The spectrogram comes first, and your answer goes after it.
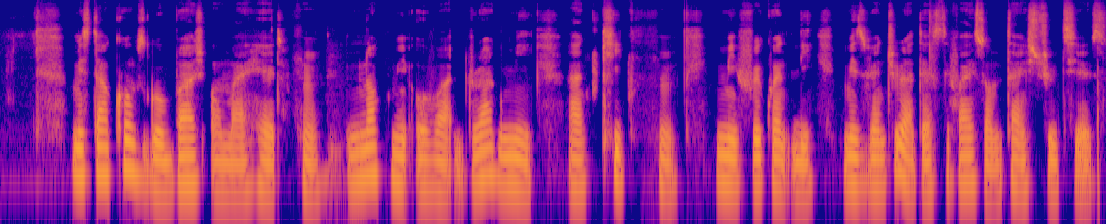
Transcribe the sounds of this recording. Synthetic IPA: mistakʰũms̬ɡobaʃɔ̃nmaɪhɛd̥h̩nɔk̚miʔova̰dɹaɡmiʔãnkʰikh̩mifɹikwɛ̃ntlimis̬vɛ̃ntʰuɹatʰɛstifaɪsɔ̃mtʰãɪ̃mstɹutʰḭs

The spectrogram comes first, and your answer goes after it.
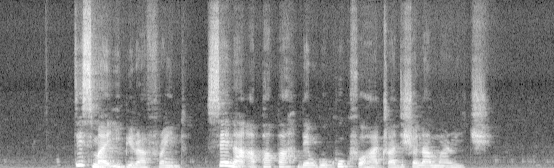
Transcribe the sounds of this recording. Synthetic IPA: dismaɪʔibiɾafɹɛ̃nd | senaʔapapadɛ̃mɡokʰukfɔɦatɹadiʃɔnalmaɹid͡ʒ

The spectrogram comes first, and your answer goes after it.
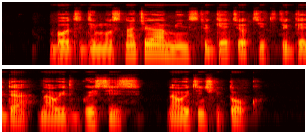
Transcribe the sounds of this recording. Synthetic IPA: bɔtdimostnat͡ʃɔɹalmĩnstuɡɛtjɔtʰittuɡɛda̰nawiθbɹesis | nawetĩnʃitɔk

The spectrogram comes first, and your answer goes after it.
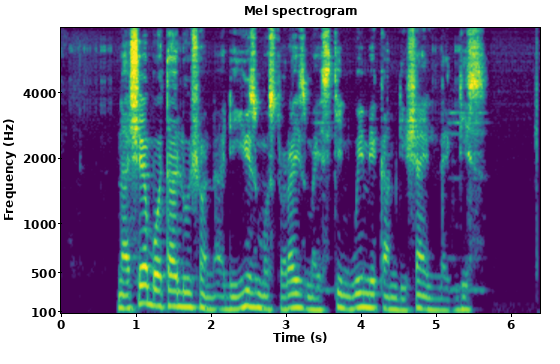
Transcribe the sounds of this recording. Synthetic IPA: naʃɛbɔtaluʃɔ̃nadejuzmɔstɔɹaɪzmajskĩnwemekãmdeʃãjnlajk̚d̪is

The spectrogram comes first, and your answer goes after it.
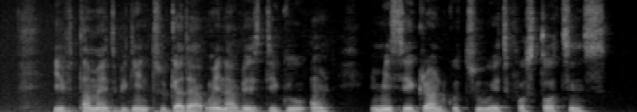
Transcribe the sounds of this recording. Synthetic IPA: iftʰamatbiɡĩntʰuɡadawʔɛ̰̃nhavɛsdeɡoʔɔ̃n | imĩnseɡɹãʊ̃ndɡotʰuwɛtfɔstɔtʰĩŋs

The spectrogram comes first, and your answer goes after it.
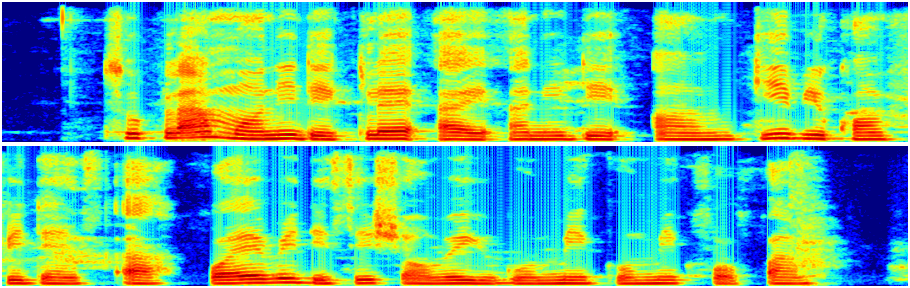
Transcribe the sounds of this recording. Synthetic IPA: tʰuplãnmɔnidiklɛʔaɪanideʔãmɡivjukʰɔ̃nfidɛ̃nsafɔɛvɹidisiʃɔ̰̃nwɛjuwimekjumekfɔ̰fãm

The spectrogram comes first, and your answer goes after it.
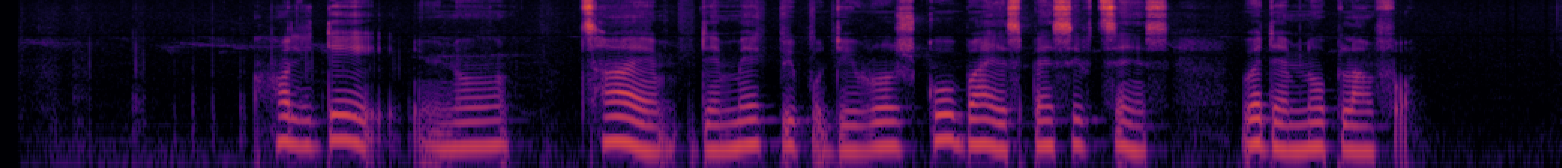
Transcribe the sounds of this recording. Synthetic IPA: hɔlidejṵno | tʰãɪ̃mdemek̚pipo̰ldeɹɔʃɡobaɪɛkspɛ̃nsivtʰĩŋs | wʔɛdɛ̃mnoplãnfɔ̰

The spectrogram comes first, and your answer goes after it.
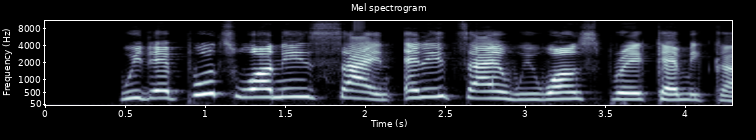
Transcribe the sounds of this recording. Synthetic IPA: wideputwɔnĩnsãɪnɛnitãɪ̃mwiwɔ̃ntspɹekɛmika

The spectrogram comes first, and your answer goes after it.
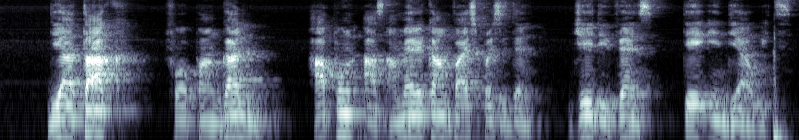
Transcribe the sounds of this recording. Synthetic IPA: diatak | fɔpãŋɡalĩn | hapɔ̃ndasamɛɹikãnvaɪspɹɛsidɛ̃nt | d͡ʒedivɛ̃ns | d̥eĩndiawit

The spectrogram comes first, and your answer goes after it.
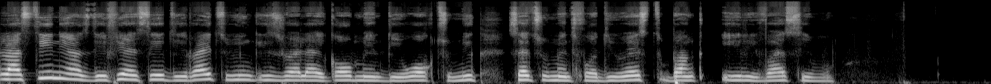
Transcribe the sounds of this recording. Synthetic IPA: palastiniasdefiəsediɹajtwĩŋɡisɹelajɡɔvəmɛ̃ndewɔktʰumeksɛtlmɛ̃ntfɔdiwɛstbãŋk | iɹivɛsibl

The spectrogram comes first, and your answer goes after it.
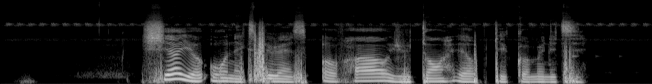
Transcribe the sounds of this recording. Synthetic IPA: ʃɛjɔʔõnɛkspiɹiɛ̃nsɔfhaʊjudɔ̃nhɛlpd̥əkʰɔmjunitʰi

